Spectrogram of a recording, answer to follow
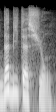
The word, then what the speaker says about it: habitation: Une tour d'habitation. Remember, H doesn't exist in French, well, in most of the cases. So it does mean that you don't pronounce it. All right, so d'habitation.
